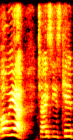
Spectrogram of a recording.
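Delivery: casual, unbothered tone. Acting out Kalyan casually admitting he is the baby's father: imitating Kalyan's nonchalant tone. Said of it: "so nonchalant about it".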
